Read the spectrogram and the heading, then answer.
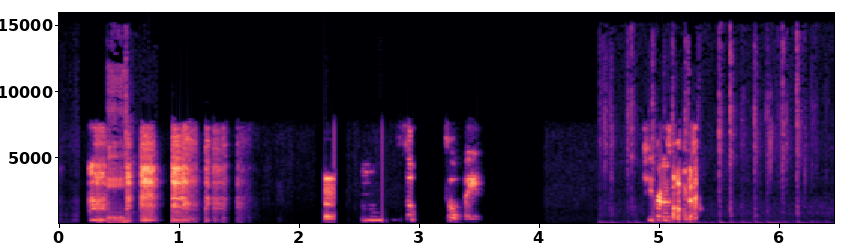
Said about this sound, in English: That's me typing them a message telling them I'm going to try and restart my Wi-Fi.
